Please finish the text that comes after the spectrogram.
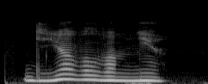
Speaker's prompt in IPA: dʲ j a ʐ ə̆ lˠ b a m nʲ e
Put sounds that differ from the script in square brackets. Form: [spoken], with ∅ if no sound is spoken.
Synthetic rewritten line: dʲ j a [v] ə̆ lˠ [v] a m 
